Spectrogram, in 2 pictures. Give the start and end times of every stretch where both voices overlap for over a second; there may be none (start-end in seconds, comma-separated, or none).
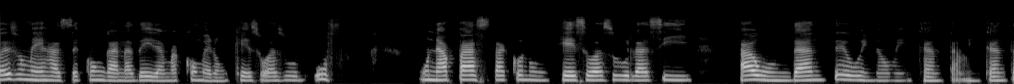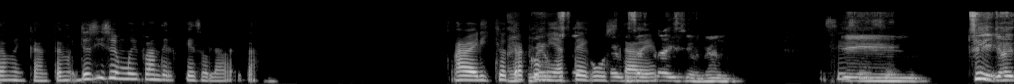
15.2-16.8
